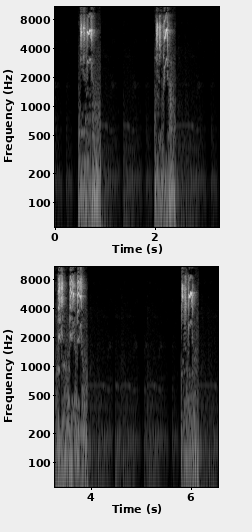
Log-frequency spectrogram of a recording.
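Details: Sogon trotol lure to make the bird start singing quickly: four brisk high chirps, the third a buzzy double burst, irregularly spaced with a longer pause before the last.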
